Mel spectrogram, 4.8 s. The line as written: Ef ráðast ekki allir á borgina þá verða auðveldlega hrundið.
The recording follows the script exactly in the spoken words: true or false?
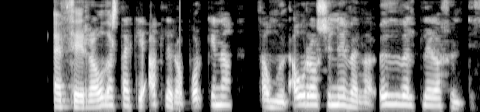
false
